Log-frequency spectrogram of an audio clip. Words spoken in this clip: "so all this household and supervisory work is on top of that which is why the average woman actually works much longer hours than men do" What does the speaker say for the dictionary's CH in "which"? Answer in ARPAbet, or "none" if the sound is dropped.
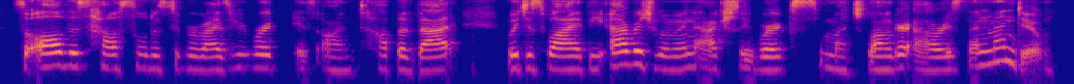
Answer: CH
